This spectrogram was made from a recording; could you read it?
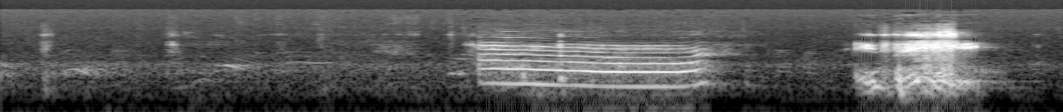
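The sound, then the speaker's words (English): A cat lets out a long, drawn-out meow, followed a moment later by a shorter, sharper meow, both fairly loud over a quiet, murmuring background. “And then my cat got pretty toes too. Let me see your cat.”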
